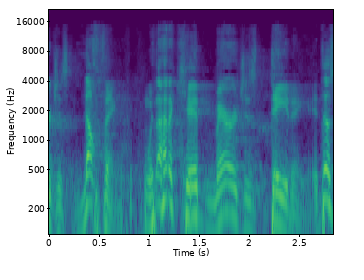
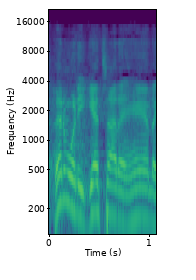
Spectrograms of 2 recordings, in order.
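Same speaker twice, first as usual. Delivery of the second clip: normal talking voice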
